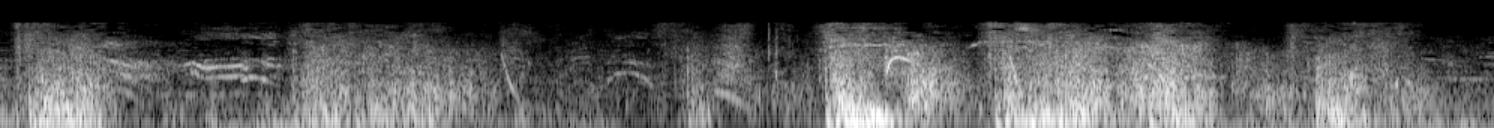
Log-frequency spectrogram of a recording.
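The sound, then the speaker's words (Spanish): Gunfire as guards fire on a crowd of Madrid townspeople: repeated booming bursts and thuds over a background of shouting voices. “Los guardias están decididos a hacer fuego. Los madrileños avanzando. Finalmente, el oficial da la orden fatídica. ¡Fuego!”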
